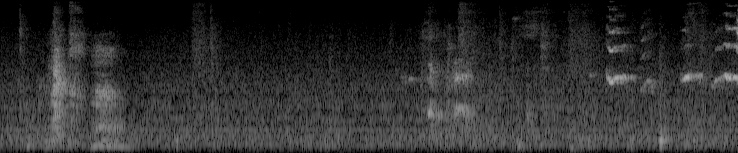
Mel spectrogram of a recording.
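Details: Playing Brittany puppies at a puppy training kennel give scattered soft whimpers, then a run of high, squeaky yips near the end, with faint rustling in between.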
